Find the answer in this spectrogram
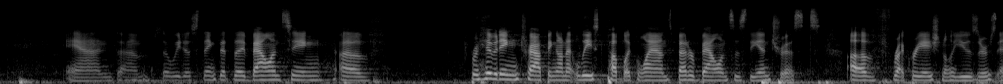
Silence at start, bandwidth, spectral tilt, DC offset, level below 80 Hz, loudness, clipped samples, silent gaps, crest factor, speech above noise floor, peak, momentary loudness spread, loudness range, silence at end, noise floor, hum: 0.05 s; 15.5 kHz; -4.5 dB/octave; under 0.1%; -46 dBFS; -32 LUFS; under 0.1%; none; 22 dB; 21 dB; -10 dBFS; 16 LU; 6 LU; 0 s; -54 dBFS; none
